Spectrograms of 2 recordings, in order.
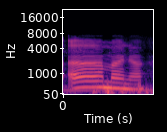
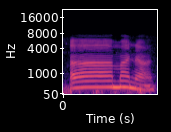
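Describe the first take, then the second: No difference in how they are said.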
